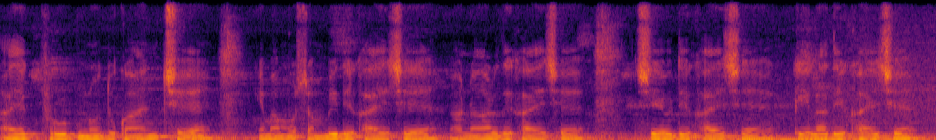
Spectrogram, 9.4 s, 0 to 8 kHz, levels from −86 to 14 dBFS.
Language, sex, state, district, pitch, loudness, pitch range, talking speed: Gujarati, male, Gujarat, Valsad, 120 Hz, -16 LUFS, 120-130 Hz, 120 wpm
